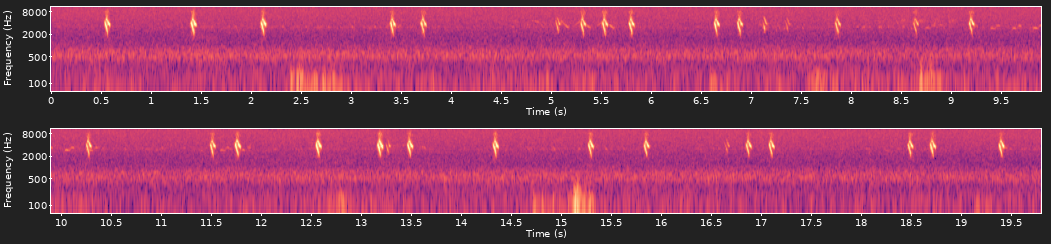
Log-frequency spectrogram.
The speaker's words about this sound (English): They're recording. This is the wild bird.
